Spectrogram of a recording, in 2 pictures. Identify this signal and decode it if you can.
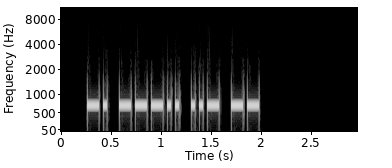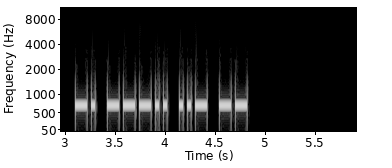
Morse code, heard as a keyed tone, about 28 wpm, 700 Hz. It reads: N8UM N8UM
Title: Call Signs Repeated 3x - 30wpm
